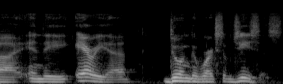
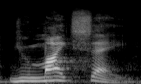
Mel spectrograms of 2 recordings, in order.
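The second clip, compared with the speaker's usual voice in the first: loud, slow emphasis; 3 semitones higher, 9 dB louder, much slower than usual. Acted. Preacher building the quote.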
